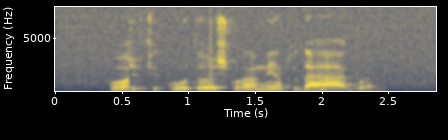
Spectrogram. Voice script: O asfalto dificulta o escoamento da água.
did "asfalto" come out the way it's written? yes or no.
no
